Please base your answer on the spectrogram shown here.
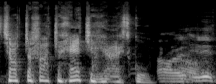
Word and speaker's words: Chattahoochee: It's Chattahoochee High School. Oh, it is Chattahoochee. No, that's not. It's Chattahoochee. That's Chattahoochee, like Alan Is it Jackson song. Yep. Chattahoochee.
